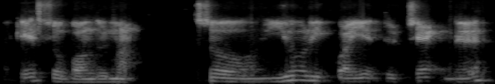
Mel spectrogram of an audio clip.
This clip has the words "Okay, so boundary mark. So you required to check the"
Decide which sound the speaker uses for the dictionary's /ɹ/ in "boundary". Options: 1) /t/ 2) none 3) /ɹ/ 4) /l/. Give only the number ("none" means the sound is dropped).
2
